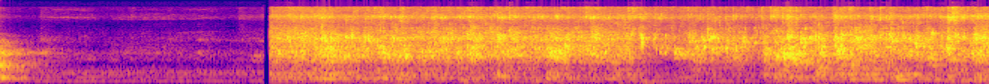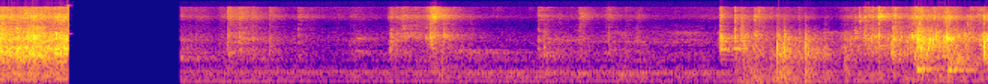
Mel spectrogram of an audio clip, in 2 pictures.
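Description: Running water splashes loudly as bitter gourd is rinsed under it, pausing briefly before the splashing resumes with bursts of handling noise.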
